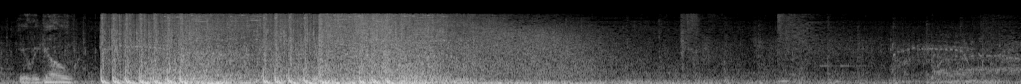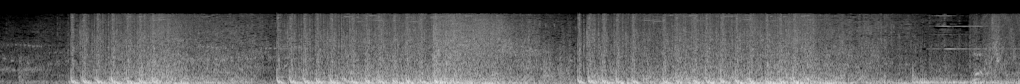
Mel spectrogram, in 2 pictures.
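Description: A gun fires rapid crackling bursts at close range.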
